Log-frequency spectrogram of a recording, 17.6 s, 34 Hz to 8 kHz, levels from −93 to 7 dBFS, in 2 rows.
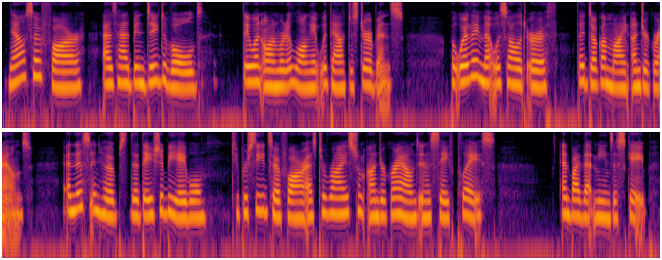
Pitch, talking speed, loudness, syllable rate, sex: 220 Hz, 195 wpm, -18 LUFS, 5.3 syllables/s, female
